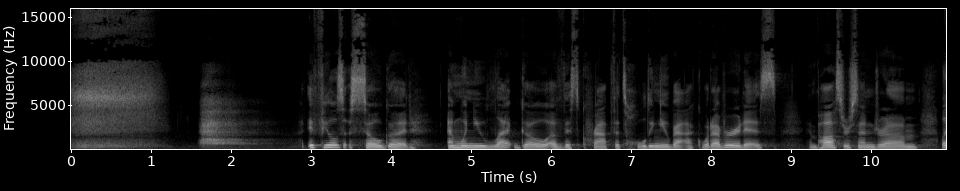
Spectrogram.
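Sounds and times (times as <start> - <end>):
person taking a giant deep breath: 0.0 - 2.8
speech: 3.0 - 10.9.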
